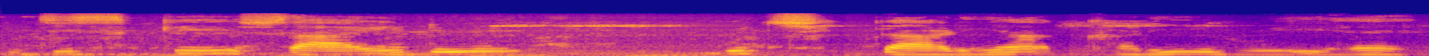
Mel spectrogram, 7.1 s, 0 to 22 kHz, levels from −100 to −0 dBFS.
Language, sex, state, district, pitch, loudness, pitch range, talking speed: Hindi, male, Uttar Pradesh, Ghazipur, 145 Hz, -18 LUFS, 135-170 Hz, 65 wpm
